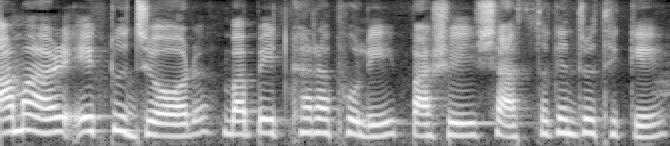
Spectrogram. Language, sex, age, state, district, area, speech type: Bengali, female, 18-30, West Bengal, South 24 Parganas, rural, spontaneous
